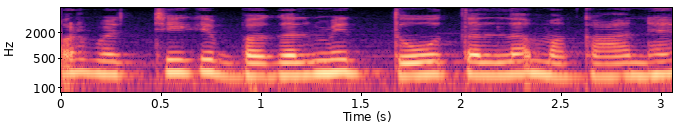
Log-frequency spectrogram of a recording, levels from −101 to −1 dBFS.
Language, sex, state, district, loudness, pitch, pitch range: Hindi, female, Chhattisgarh, Bastar, -16 LUFS, 205 Hz, 195-220 Hz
